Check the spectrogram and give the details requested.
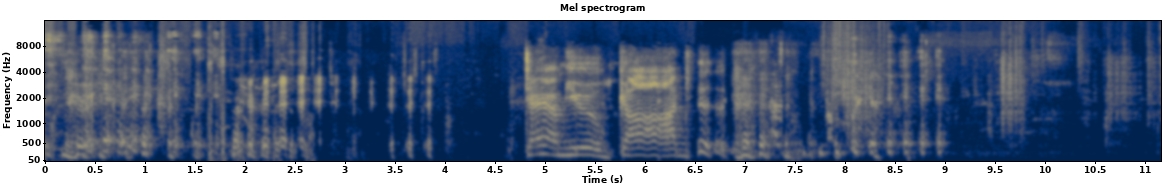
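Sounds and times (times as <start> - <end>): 
speech: 0.0 - 3.0, 4.8 - 9.0
laughter: 0.0 - 4.0, 6.7 - 9.2
dice falling onto the floor during a tabletop role-playing game: 9.5 - 11.1.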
